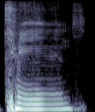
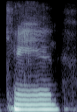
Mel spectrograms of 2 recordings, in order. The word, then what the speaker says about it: Cannes: I was like, Spike, I don't know if you're in Cairns. Oh, hold on. Let me say it phonetically for the intelligent people so y'all know. When you're in Cairns, when you're in Cannes or when you're in France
